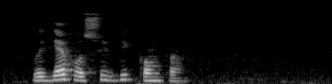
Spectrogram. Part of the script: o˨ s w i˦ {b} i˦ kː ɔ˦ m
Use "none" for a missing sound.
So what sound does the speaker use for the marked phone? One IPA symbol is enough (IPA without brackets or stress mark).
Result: b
